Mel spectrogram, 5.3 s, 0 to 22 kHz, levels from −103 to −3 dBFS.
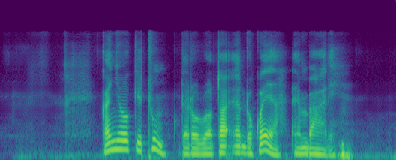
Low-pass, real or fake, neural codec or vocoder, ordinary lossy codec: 10.8 kHz; fake; codec, 24 kHz, 1.2 kbps, DualCodec; none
